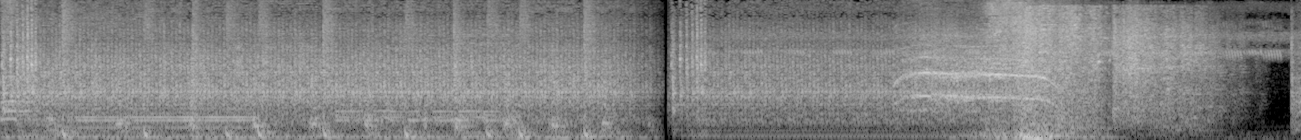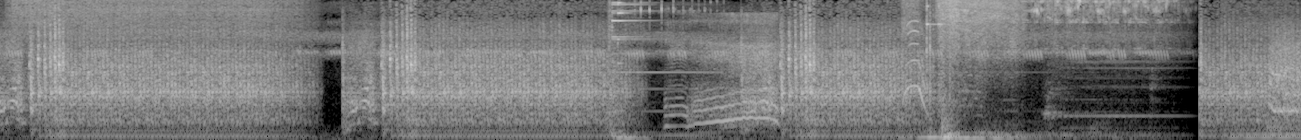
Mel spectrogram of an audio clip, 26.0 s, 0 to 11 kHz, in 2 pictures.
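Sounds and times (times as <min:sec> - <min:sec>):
engine whining tone: 0:00.0 - 0:06.3.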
